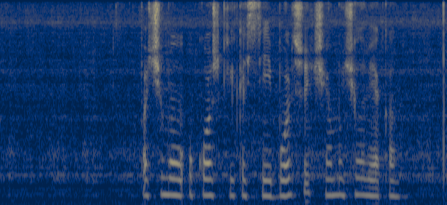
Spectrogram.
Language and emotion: Russian, neutral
